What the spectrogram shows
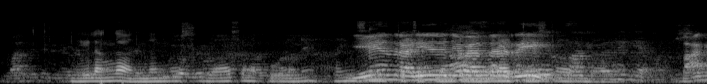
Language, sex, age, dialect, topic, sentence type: Telugu, male, 18-24, Southern, agriculture, statement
